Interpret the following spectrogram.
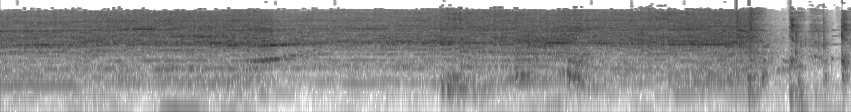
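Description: Handheld hair dryer running steadily, its nozzle blowing out a cloud of baby powder, with background music under it; the dryer stops near the end.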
